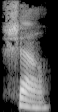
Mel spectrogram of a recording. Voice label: "shell", US English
